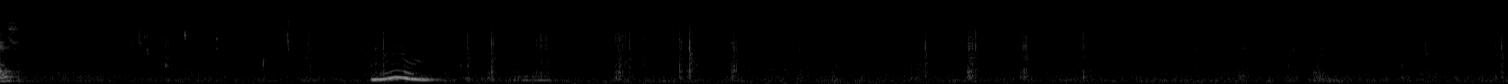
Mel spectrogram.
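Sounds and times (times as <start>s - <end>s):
chewing crunches: 4.5s - 15.0s.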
